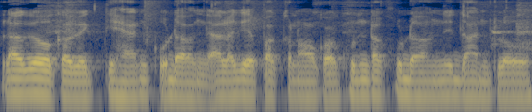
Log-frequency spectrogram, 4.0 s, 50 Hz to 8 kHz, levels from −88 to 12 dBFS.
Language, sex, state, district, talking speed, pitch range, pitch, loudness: Telugu, male, Andhra Pradesh, Sri Satya Sai, 210 wpm, 100-105 Hz, 105 Hz, -19 LUFS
